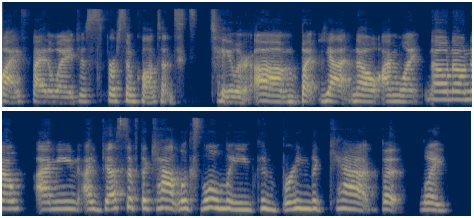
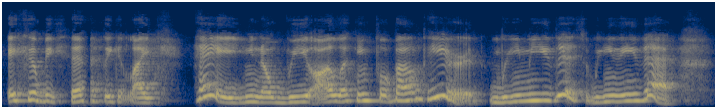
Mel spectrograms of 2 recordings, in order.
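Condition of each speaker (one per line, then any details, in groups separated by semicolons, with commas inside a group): No condition
Cerebral palsy; present since birth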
